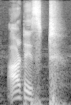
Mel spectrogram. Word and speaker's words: আর্টিস্ট: আর্টিস্ট, আমরা কি বলি? আর্টিস্ট। উপরে রেফটা উচ্চারণ মাঝে মাঝে করি না, হবে কি? আর্টিস্ট।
